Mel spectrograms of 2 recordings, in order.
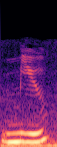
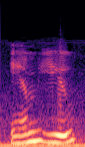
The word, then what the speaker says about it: mu: this information here we have this symbol mu pronounced mu mu okay it's what we call our population mean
